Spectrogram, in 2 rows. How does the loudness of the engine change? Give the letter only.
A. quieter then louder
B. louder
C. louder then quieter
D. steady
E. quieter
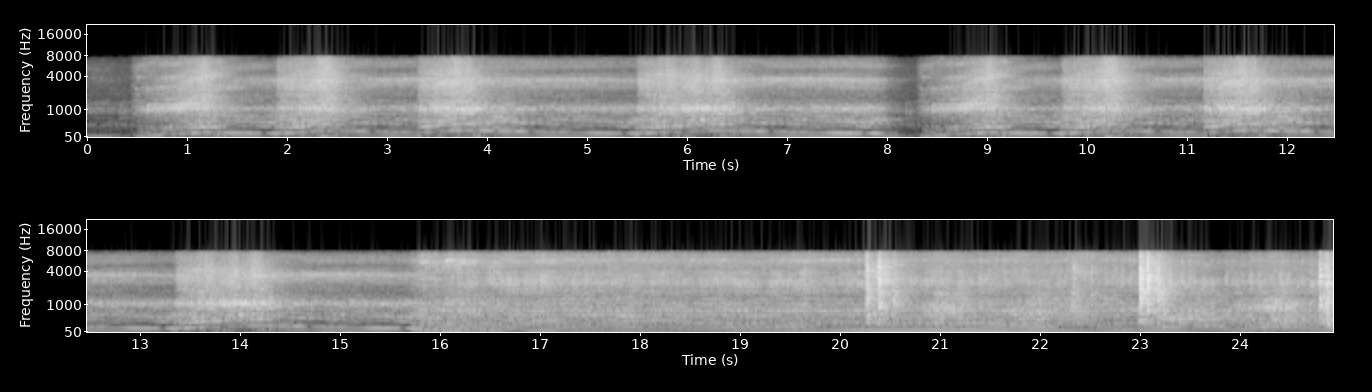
D.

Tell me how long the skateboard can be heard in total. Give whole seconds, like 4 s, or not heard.
5 s.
